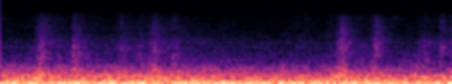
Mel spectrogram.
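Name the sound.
train riding on rails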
